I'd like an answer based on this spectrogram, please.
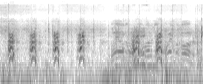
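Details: Dog barking during protection training: about five sharp, harmonic-rich barks spaced roughly half a second apart, then a pause and a few more barks. A handler's voice gives encouraging praise in a Slavic language.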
